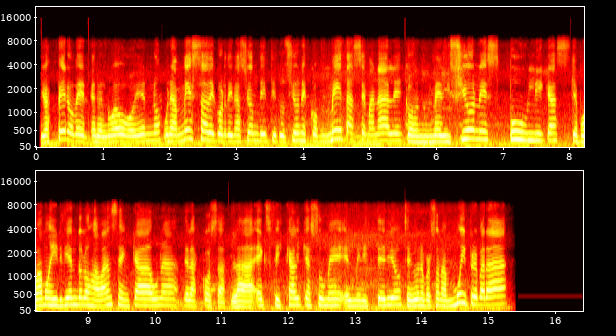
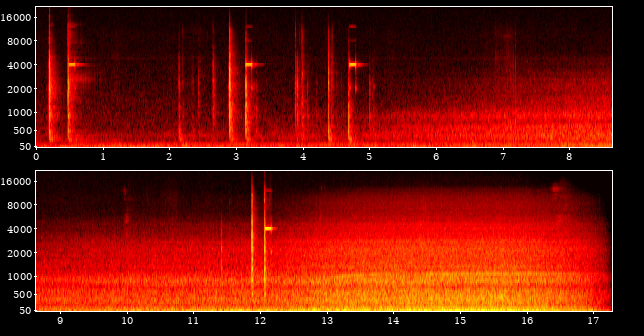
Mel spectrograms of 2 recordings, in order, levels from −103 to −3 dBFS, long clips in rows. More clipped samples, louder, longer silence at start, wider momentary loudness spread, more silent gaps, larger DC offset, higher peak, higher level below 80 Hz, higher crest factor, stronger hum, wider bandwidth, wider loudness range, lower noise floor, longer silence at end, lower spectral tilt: neither; first, -14 LUFS vs -38 LUFS; second, 0.05 s vs 0.2 s; second, 5 LU vs 21 LU; neither; neither; first, -2 dBFS vs -8 dBFS; about the same, -36 dBFS vs -40 dBFS; second, 12 dB vs 30 dB; neither; second, 8.8 kHz vs 13.5 kHz; second, 2 LU vs 18 LU; first, -87 dBFS vs -61 dBFS; first, 1.15 s vs 0.05 s; first, -7 dB/octave vs -4.5 dB/octave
